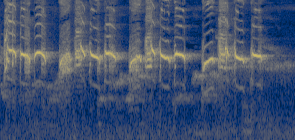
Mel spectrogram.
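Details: Chinese hwamei delivering loud, rhythmic song of ringing whistled notes linked by quick slurs in rapid phrases, trailing off into a fading whistle.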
